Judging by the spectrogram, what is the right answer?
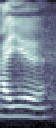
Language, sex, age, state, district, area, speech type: Bodo, female, 18-30, Assam, Chirang, urban, spontaneous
